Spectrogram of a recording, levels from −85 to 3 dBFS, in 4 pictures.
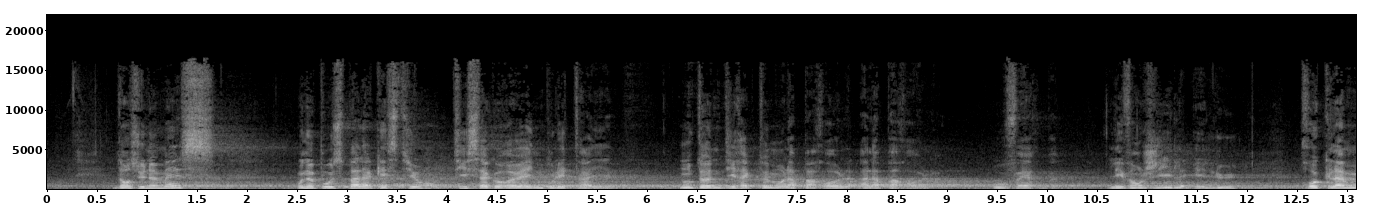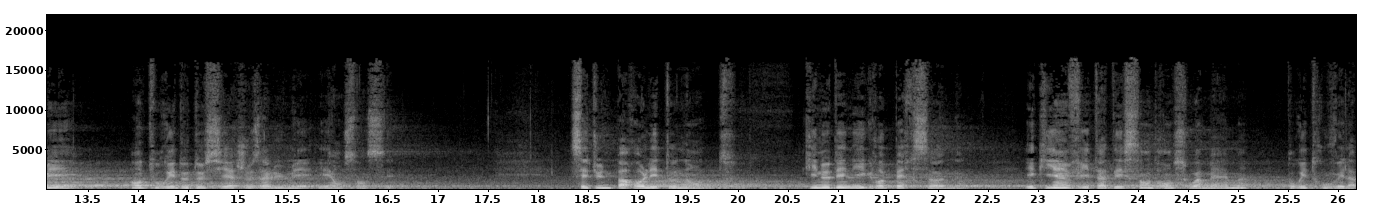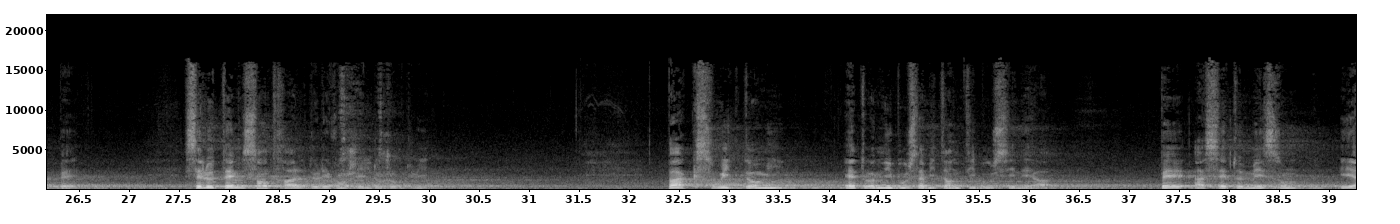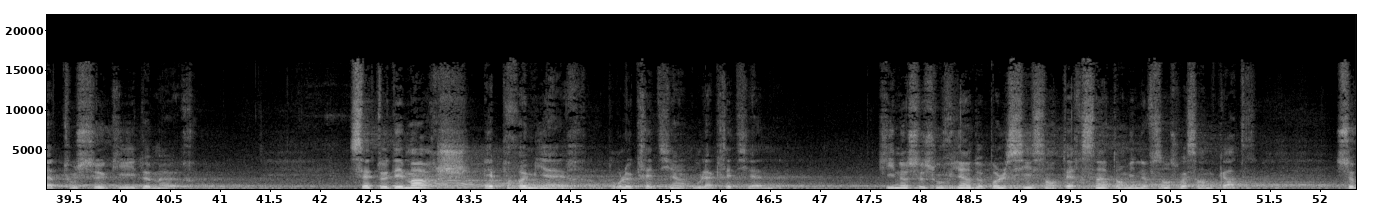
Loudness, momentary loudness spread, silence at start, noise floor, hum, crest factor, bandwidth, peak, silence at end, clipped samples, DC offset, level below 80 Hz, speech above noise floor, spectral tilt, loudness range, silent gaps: -22 LUFS; 18 LU; 0 s; -44 dBFS; none; 20 dB; 16.5 kHz; -2 dBFS; 0 s; under 0.1%; under 0.1%; -66 dBFS; 23 dB; -5 dB/octave; 5 LU; none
